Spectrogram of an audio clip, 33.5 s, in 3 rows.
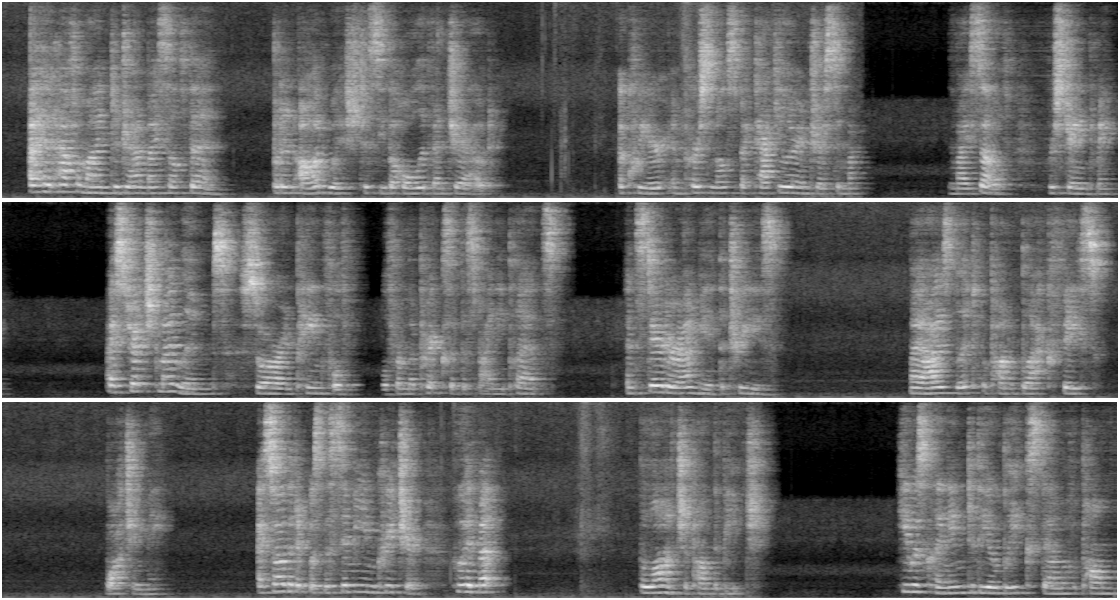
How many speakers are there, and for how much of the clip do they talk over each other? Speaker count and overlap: one, no overlap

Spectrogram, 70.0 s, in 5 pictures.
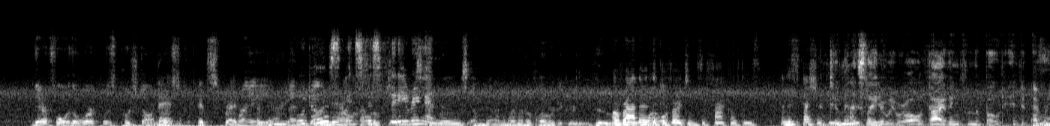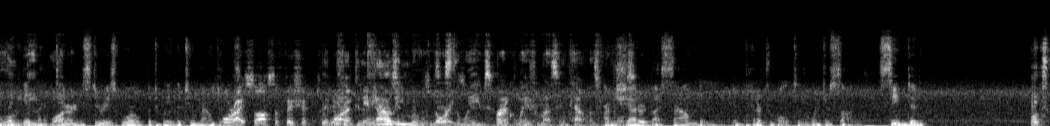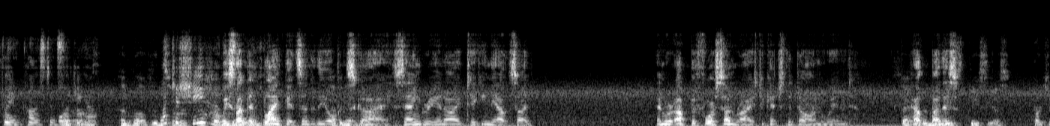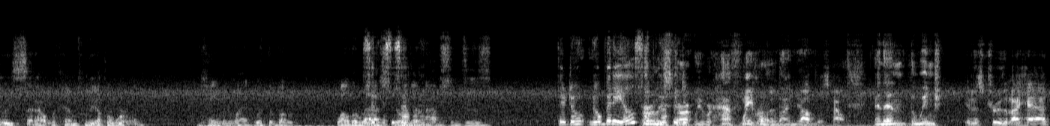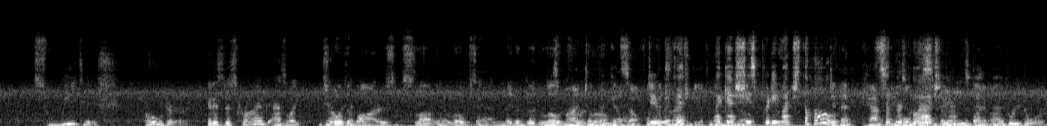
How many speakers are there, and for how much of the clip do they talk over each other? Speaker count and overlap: eight, about 41%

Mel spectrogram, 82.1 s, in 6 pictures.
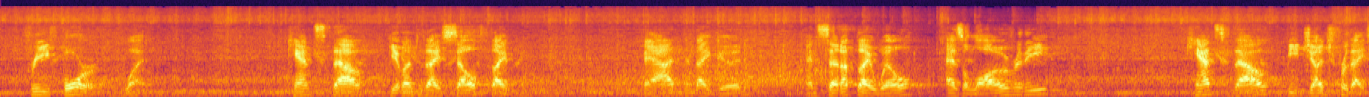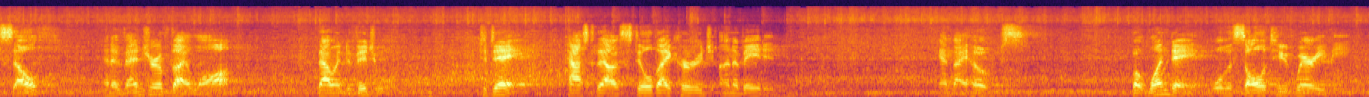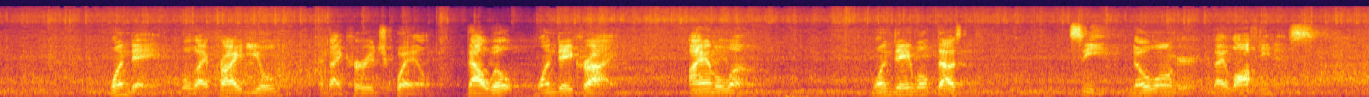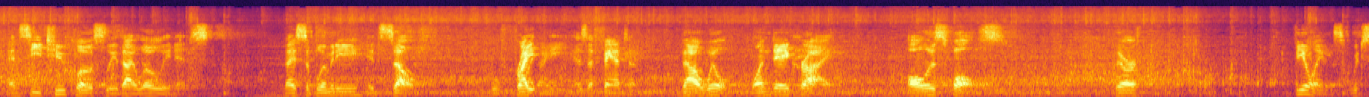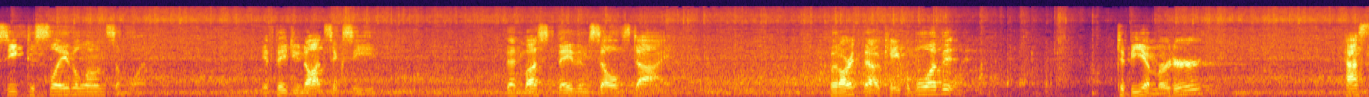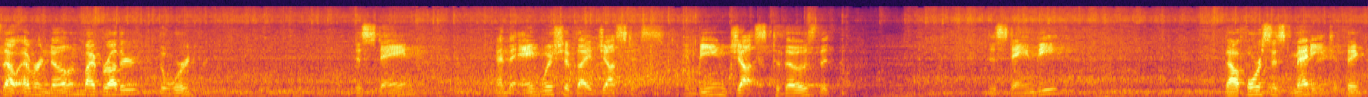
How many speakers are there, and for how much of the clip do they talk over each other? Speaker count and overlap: one, no overlap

